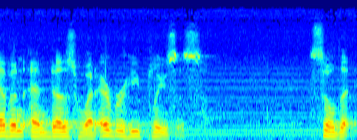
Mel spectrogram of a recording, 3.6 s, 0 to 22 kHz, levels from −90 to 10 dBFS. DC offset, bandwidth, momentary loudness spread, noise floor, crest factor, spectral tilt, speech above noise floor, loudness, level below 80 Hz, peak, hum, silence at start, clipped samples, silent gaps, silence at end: under 0.1%; 16.5 kHz; 11 LU; -47 dBFS; 16 dB; -6.5 dB/octave; 26 dB; -22 LUFS; -60 dBFS; -6 dBFS; 60 Hz at -50 dBFS; 0 s; under 0.1%; none; 0 s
